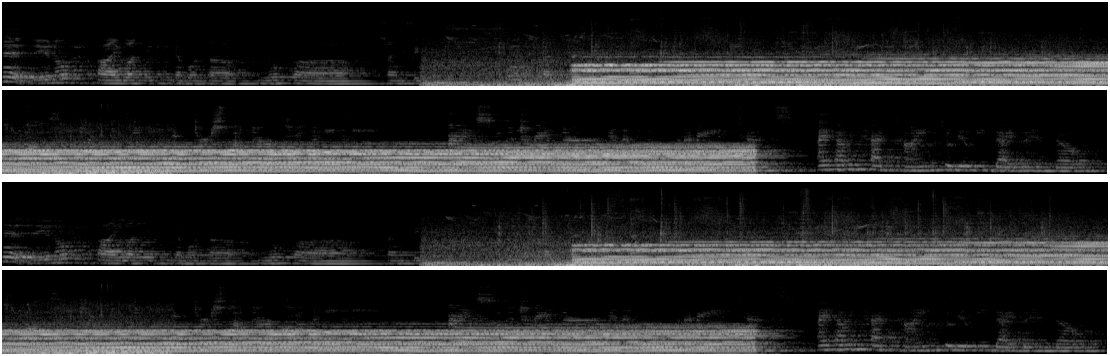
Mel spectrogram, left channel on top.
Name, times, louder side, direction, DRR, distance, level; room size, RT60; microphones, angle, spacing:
voice 1, 0.0-8.4 8.8-9.9 10.7-10.8, equal, 65° left, 4 dB, 3.2 m, -47 dB
sound 1, 4.2-12.8, equal, 5° right, 1.0 m, -31 dB
sound 2, 4.9-10.5, right 1 dB, 35° right, 3.9 m, -42 dB
sound 3, 5.7-18.6, left 3 dB, 50° left, 0.8 m, -23 dB
voice 2, 11.3-15.0 15.5-19.0 19.2-21.9, left 1 dB, 20° left, 1 dB, 5.3 m, -43 dB
26.0 x 20.0 x 9.1 m, 1.1 s
head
